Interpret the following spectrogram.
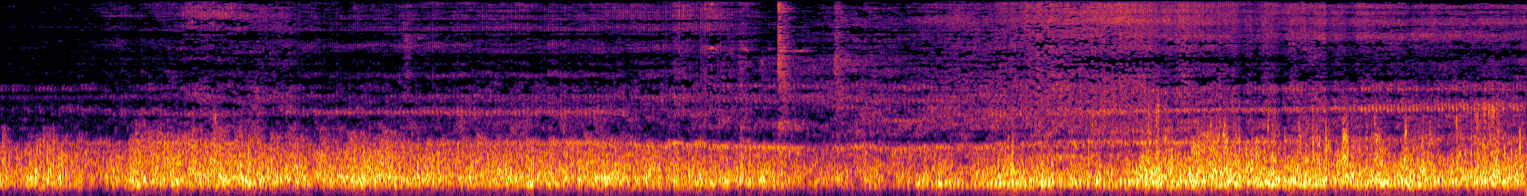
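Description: Motorcycle running at a steady road speed while being ridden, its engine sound mixed into an even rush of wind and road noise.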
